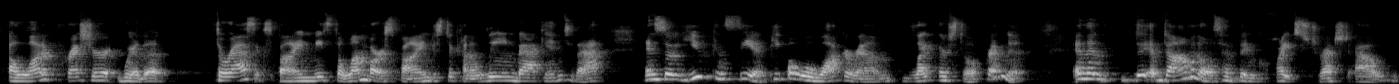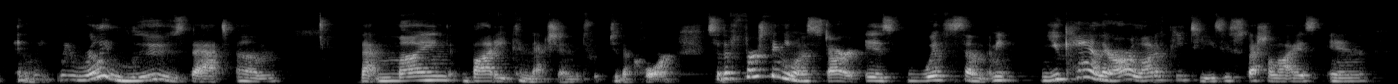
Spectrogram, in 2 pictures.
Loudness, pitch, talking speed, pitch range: -25 LUFS, 180 Hz, 175 wpm, 160-225 Hz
